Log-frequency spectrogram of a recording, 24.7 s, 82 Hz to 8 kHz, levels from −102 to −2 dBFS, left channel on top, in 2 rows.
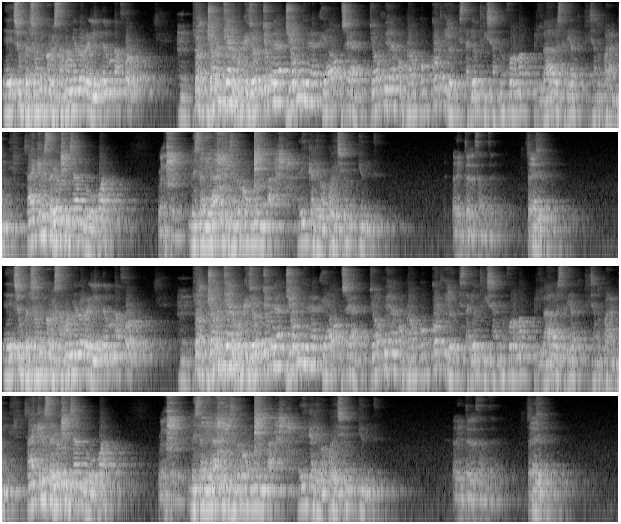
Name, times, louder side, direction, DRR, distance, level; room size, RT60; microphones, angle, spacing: voice 1, 0.0-2.7 3.8-10.4 10.7-11.4 11.7-12.4 12.8-14.4 16.1-17.9 18.2-19.7 22.9-23.2, left 1 dB, 20° left, -6 dB, 0.5 m, -26 dB
voice 2, 3.5-3.8 12.4-12.5 15.5-16.0 21.4-22.2 22.8-23.1, left 1 dB, 80° left, 4 dB, 0.4 m, -39 dB
sound 1, 12.6-12.7 13.5-13.8 15.6-17.1 17.4-18.3, equal, 60° left, 0.9 m, -35 dB
2.6 x 2.0 x 3.9 m, 1.4 s
head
